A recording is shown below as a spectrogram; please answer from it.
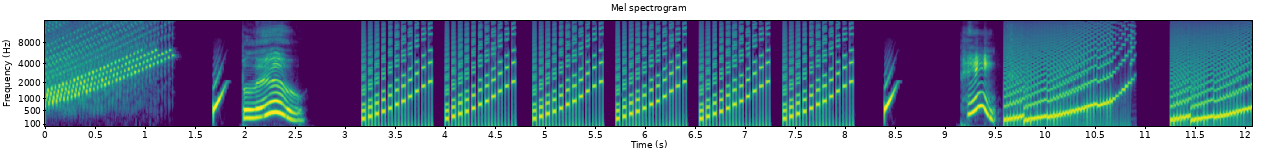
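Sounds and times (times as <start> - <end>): rising runs of plinking notes: 3.2 - 8.1.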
